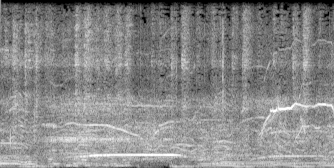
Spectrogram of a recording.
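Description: Music playing with a steady repeating beat, over a large crowd cheering and whooping, with a few long high held calls rising above it.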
